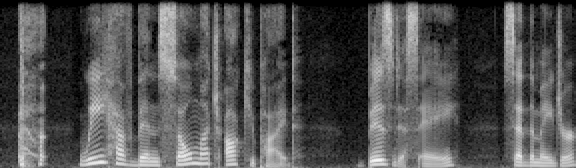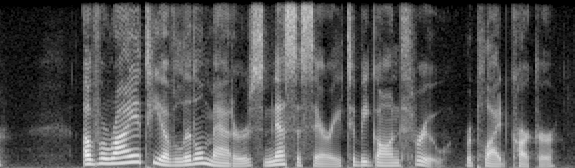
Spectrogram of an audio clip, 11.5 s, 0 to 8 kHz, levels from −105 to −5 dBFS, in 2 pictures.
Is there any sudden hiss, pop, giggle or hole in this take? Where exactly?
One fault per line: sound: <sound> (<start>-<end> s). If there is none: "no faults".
sound: cough (0.2-0.5 s)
